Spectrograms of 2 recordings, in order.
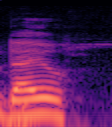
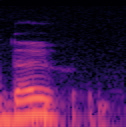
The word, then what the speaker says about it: Dalot: Diogo Dalot. Pronounce vizuri, Dalot.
